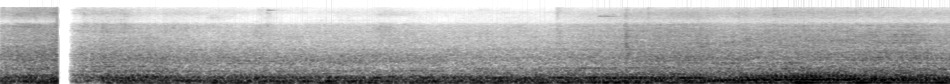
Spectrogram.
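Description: Steady low rumble and hiss of background noise picked up by a phone's microphone, broken by a brief complete dropout about half a second in where the recording is cut.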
